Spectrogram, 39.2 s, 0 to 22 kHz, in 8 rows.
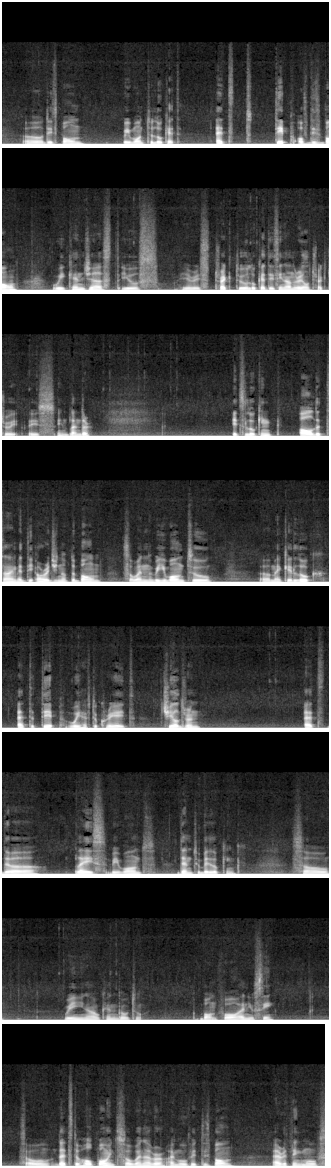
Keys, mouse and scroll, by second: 20.7 Tab, 21.4 e, 26.2 alt+p, 28.1 Tab, 36.4 r, 37.8 drag, 38.1-38.5 right drag.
